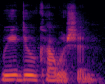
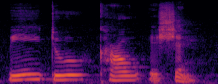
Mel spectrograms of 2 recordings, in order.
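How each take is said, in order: First: It is said at normal speed. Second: It is said slowly.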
